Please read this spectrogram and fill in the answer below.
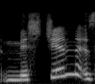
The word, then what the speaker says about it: Mischien: And how did you come up with your artist name, Mischien? Am I saying that right? – Yeah, you're saying it right.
